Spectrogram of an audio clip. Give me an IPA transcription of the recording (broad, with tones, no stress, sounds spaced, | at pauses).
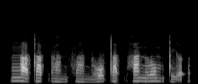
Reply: ŋ a̰ː˧˨ t̪ a˨˩ k̚ ɣ a̤˨˩ n f a̤ː˨˩ n ɣ o̰˧˥ t̪ a˨˩ t̚ h a˧ n l o˧ m t̪ ḭ˧˨ ə̯ ʔ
